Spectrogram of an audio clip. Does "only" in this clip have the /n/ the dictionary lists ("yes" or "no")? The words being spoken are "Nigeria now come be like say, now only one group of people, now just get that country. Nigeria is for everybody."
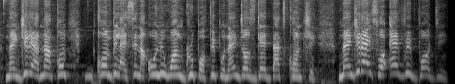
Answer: yes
